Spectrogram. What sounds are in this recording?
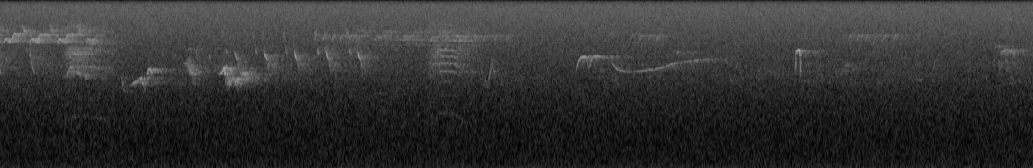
Ovenbird, Black-and-white Warbler, Red-eyed Vireo, Scarlet Tanager, White-tailed Deer, Eastern Wood-Pewee, Hairy Woodpecker, Dark-eyed Junco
